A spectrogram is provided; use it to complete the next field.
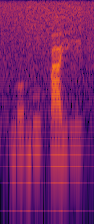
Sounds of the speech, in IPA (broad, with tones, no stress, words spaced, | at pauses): ɡo˨ɡu˧ k͡pa˨ji˧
